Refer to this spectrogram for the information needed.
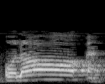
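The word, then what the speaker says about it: أولو: اونجا ما عرض کردیم آقایون میگن واو نوشته میشود اما خوانده نمیشود. اولا تلفظ میشه.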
